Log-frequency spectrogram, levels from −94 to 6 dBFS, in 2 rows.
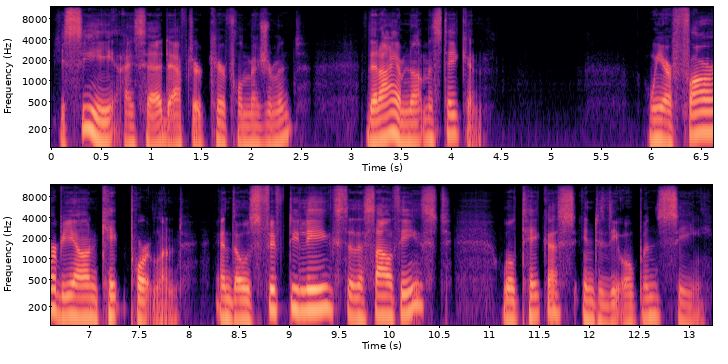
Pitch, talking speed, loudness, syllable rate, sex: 135 Hz, 145 wpm, -19 LUFS, 4.8 syllables/s, male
